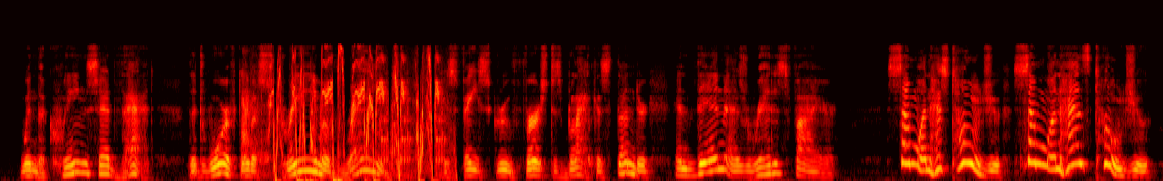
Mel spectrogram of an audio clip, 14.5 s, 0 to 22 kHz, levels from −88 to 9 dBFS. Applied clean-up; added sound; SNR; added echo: none; Scratching (performance technique); 4 dB; reverberation time 0.3 s.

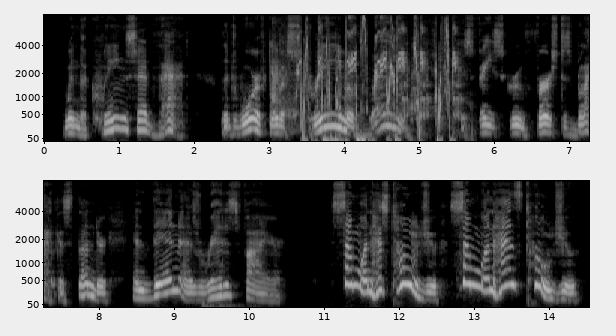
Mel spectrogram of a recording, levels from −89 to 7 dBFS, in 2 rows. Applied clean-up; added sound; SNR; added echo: classical method WPE with log-MMSE.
